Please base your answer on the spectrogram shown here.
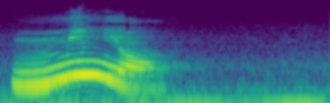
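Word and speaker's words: mignon: say it is menial the pronunciation is minion minion which means cute not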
